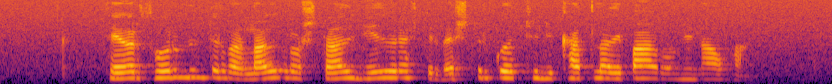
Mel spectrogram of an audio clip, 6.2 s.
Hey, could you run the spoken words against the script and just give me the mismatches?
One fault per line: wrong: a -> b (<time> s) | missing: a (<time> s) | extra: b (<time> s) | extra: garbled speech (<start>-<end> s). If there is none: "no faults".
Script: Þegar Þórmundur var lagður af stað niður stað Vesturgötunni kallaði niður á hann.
wrong: stað -> eftir (3.1 s)
wrong: niður -> baróninn (4.8 s)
